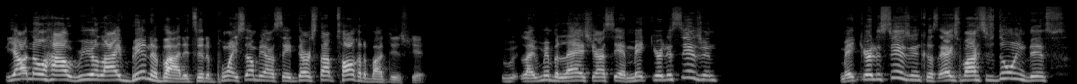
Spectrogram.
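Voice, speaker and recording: A man in his forties with a bright, forceful voice and a slightly raised pitch, talking loosely on a livestream. He laughs often and throws slang into his banter, and the sound is dry with little room echo. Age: 40s. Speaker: streamer reading live chat. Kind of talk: casual livestream chat.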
